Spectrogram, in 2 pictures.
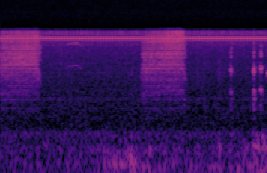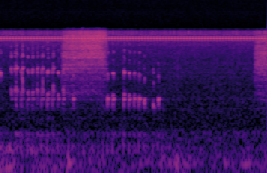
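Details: Barn owl nest interior, Cabañeros National Park: a newly hatched chick, a male delivering a mouse, a female nibbling the prey. Long rasping hisses recur every two seconds or so, with quick bursts of dry clicking in between.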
